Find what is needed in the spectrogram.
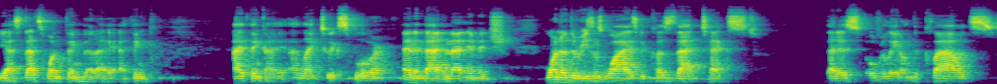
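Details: Man who describes himself as someone who stutters, with repetitions and blocks; stuttering.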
